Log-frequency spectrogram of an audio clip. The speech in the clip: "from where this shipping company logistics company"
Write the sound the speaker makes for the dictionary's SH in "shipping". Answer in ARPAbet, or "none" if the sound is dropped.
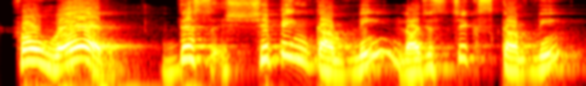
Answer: SH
